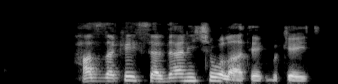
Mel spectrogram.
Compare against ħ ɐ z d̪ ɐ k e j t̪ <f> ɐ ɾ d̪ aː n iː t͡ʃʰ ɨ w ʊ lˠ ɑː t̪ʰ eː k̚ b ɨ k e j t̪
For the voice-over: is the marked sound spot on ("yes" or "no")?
no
